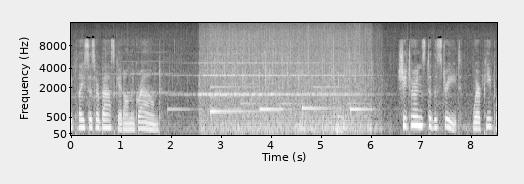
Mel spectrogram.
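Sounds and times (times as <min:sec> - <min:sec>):
speech: 0:00.0 - 0:02.0, 0:06.6 - 0:08.5
faint sustained tones: 0:00.0 - 0:06.6
heavy rain downpour on a street: 0:02.3 - 0:06.7.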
